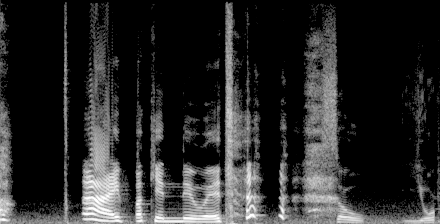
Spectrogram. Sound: laughing

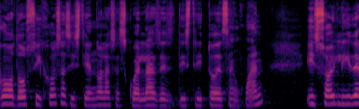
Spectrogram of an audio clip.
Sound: speaking spanish

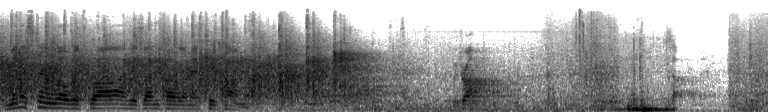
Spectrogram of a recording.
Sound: applause

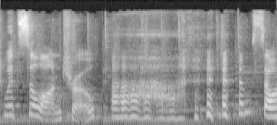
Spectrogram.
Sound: chuckles

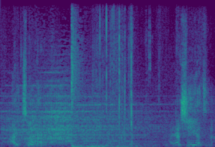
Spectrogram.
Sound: Oni speaking Japanese

